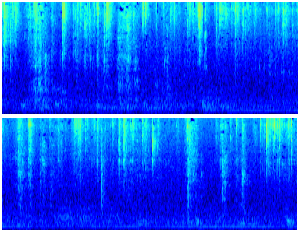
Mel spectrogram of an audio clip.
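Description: Close-up of pink bead-filled foam slime (floam), soft and solid, kneaded and squeezed by both hands with fingertips and nails. It gives quiet, dense crackling and crinkling with many short, bright pops over a faint low hum.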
